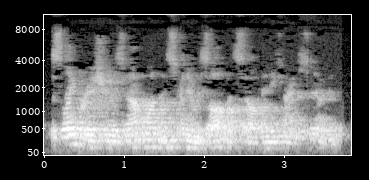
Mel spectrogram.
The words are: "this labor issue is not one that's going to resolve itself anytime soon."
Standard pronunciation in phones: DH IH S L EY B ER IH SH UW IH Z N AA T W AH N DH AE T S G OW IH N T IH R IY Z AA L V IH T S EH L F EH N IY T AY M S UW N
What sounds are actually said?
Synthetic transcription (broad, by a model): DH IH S L EY B ER IH SH UW IH Z N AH T W AH N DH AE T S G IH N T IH R IY Z AA L V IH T S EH L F EH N IY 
